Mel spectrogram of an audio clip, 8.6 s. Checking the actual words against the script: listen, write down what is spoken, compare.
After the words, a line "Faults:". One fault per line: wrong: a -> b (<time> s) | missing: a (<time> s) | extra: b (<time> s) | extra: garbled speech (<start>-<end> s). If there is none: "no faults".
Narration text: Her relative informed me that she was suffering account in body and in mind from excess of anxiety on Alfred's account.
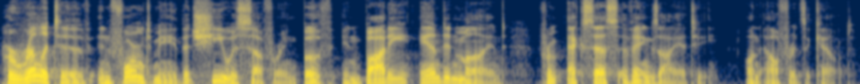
Her relative informed me that she was suffering both in body and in mind from excess of anxiety on Alfred's account.
Faults:
wrong: account -> both (3.0 s)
